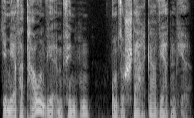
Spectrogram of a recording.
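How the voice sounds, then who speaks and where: A man giving a calm, measured reading of a spiritual text. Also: deep voice, husky, no echo, clean studio sound. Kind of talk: slow devotional reading.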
